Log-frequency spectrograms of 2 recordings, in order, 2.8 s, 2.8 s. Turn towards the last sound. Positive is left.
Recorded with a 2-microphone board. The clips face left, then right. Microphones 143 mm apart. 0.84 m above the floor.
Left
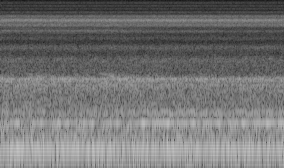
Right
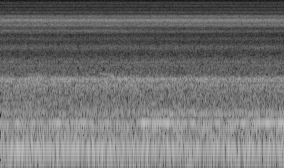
No sound to turn to.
